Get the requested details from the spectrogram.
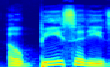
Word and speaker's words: obesity: Obesity 这个字要特别注意，它的 O 跟 E 的念法都是长母音，所以我们会念成 obesity. Obesity. 发现一个是长母音 O，一个是长母音 E.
